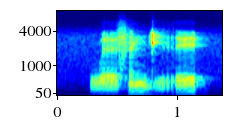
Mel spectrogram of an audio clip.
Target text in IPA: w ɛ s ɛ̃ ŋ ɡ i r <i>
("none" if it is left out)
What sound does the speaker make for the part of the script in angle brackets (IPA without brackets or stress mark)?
e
